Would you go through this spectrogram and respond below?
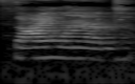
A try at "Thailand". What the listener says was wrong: Thailand? She said Thailand. No, it's pronounced Thailand. but Thailand, you know, it's like where thighs are from. There is an H in it. The H is silent. Not like your thighs.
